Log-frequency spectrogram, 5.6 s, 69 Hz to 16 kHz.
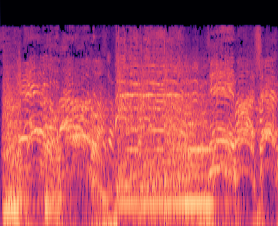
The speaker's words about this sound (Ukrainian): Це гасло звучить під будинком Кабінету міністрів що 15 хвилин.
